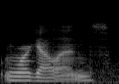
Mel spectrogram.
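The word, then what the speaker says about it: Morgellons: It's actually pronounced morgllins.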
